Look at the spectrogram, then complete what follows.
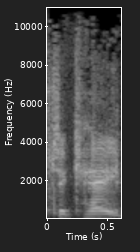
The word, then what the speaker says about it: Takei: be so much fun george sakai is going to be there and everything no it's george takei people have been saying it wrong for years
